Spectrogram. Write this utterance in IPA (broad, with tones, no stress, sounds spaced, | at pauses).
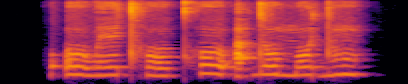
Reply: ʔ o˦˨ ʊ̯ w e˦ ɪ̯ tʰ o˨ ʊ̯ kʰ o˦˨ ʊ̯ ʔ ä˦ ʔ d o˦˨ ʊ̯ m o˦˨ ʊ̯ d ũ˦˨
